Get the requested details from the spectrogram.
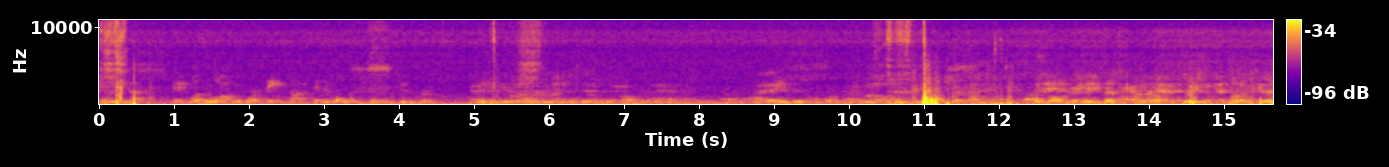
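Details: Stomach growling (borborygmi): quiet, continuous low gurgling and rumbling from the abdomen.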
